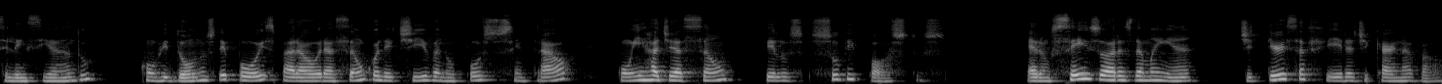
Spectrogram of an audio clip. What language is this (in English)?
Portuguese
